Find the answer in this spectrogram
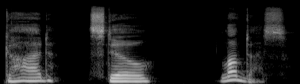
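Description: A man's voice: on the high side, steady tone, extremely slow, dry recording, studio quality. A man co-hosting a conversational Bible study podcast, talking with enthusiasm and reading scripture aloud. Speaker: podcast co-host.

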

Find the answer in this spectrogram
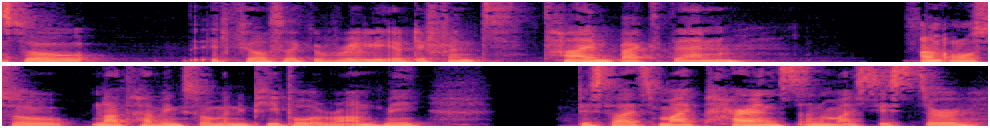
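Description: A woman from Finland, a choreographer, answering interview questions in a thoughtful, halting way with many restarts. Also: low voice, gravelly, darkish tone. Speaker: guest choreographer. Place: Berlin.

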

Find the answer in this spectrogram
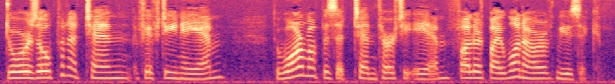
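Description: A woman's voice: mid-range voice, moderate pace, dry recording. A woman with an Irish accent reading scripted local news as a community radio newsreader.

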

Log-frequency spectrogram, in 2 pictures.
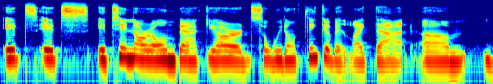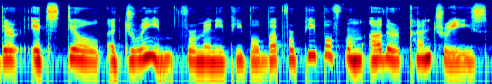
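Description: A woman's voice: mid-range voice, fairly even intonation, unhurried, creaky, hardly any pauses, darkish tone. Rambling woman hosting an interview. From Spain. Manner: rambling, many restarts and fillers. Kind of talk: conversational interview.

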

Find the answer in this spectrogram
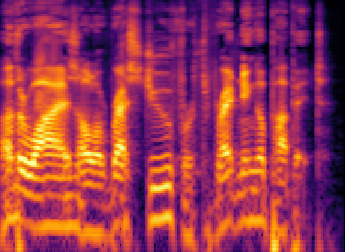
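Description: A man voicing a gruff, booming, sarcastic policeman in a storybook. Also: brisk, no echo, studio quality. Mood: stern.

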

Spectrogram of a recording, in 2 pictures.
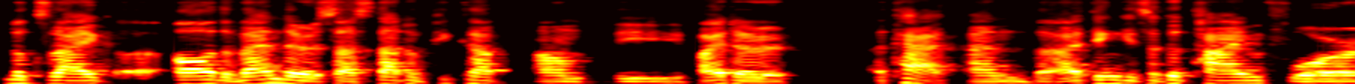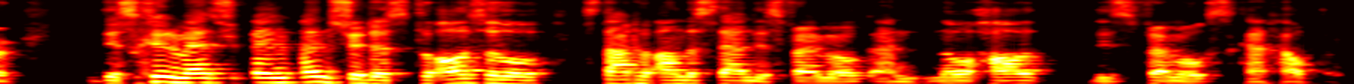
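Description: Chinese-accented man, halting and filler-heavy. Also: on the low side. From China. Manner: hesitant, many fillers and restarts. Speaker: guest, tech company executive. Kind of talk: conversational interview.

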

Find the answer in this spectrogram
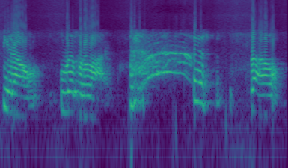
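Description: A woman's voice: a little high, wildly swooping pitch, drawn-out words, fairly bright tone, poor audio. A middle-aged or older woman, an author guest telling stories casually in an interview.

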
